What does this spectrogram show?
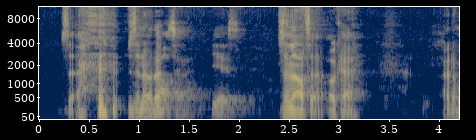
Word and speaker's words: Zenotta: um, but tell me what's on the horizon for 2021 with Zenotta, Zenotta, Zenotta, yes.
